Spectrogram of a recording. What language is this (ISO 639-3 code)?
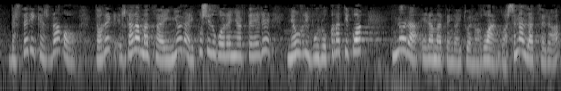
eus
